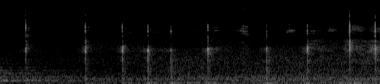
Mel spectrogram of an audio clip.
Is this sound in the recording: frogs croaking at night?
no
